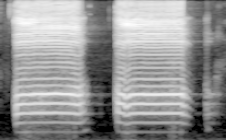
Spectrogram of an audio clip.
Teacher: اچھا، قال قائل، قاف کے ساتھ الف مدیہ کو پر کرنا بغیر ہونٹوں کو گول کیے، قو نہیں ہے، قا، اور لمبائی میں کھولنا، چوڑائی میں نہیں کھولے گا، اور بہت زیادہ مبالغہ کے ساتھ نہیں کھولنا، قا اس طرح کر کے نہیں ہوئے گا. قا، زبان کا آخری حصہ اوپر انفتاح کے ساتھ، پورا اوپر تالو کے ساتھ ٹچ نہیں کرنا، قو اس طرح کی آواز آ جائے گی اگر ہم پورا ٹچ کریں گے نرم تالو کے ساتھ.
